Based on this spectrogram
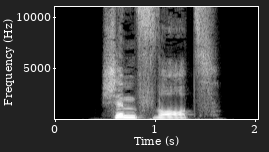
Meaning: genitive singular of Schimpfwort
- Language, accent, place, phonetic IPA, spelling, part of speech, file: German, Germany, Berlin, [ˈʃɪmp͡fˌvɔʁt͡s], Schimpfworts, noun, De-Schimpfworts.ogg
